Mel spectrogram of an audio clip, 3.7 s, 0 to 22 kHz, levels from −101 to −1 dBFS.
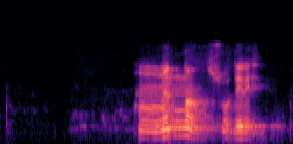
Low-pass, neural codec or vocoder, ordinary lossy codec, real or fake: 7.2 kHz; codec, 16 kHz, 16 kbps, FunCodec, trained on Chinese and English, 50 frames a second; Opus, 16 kbps; fake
